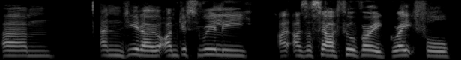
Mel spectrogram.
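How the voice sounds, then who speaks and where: A woman's voice: mid-range voice, fairly even intonation, normal speed, a little mellow, dry recording. A woman in her fifties, a reflective, chatty guest on a radio interview who laughs easily. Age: 50s.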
